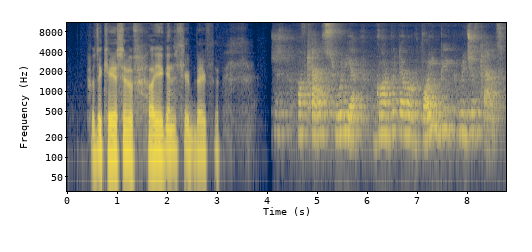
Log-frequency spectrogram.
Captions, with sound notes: it was a case of I against him, like [laughter] - God, but they were fine big ridges of carrots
